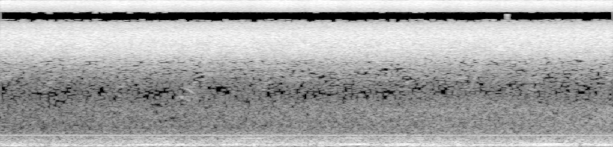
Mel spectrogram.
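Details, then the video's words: On a summer day in Shakujii Park, Tokyo, cicadas keep up an unbroken shrill, sizzling buzz, while soft low rumbles rise and fall underneath the insect chorus. "Cicada chirps"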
